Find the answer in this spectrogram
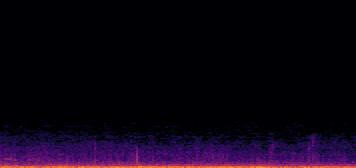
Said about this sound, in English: With thunder rolling across the dark ocean like a warning of impending doom,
